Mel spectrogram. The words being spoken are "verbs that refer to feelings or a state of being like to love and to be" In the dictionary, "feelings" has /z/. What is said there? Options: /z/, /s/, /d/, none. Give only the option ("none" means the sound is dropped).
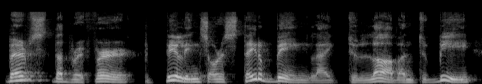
/s/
